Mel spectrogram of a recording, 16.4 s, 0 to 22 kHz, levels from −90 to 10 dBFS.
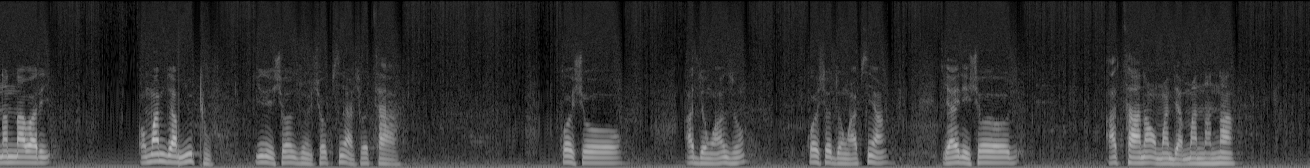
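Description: From start to finish, the speech carries a grainy, rough distortion that rises and falls with the voice. Quiet stretches turn gritty. The softest moments sputter and drop toward silence between syllables. The error follows the signal rather than sitting as a steady hiss, and it sits roughly 25 dB below the speech. The likely cause is low bit depth without dither: truncation to a coarse scale that fits about 7 bits.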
